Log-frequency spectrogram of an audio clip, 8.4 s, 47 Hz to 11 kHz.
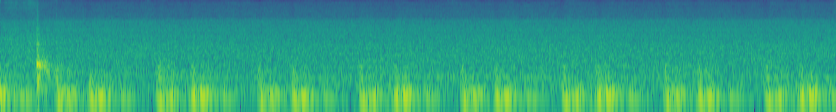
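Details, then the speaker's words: Normal human heartbeat played as a teaching example: soft, regular paired low lub-dub thumps at about 65 beats per minute over steady hiss; normal heart sounds. "这边有两段心音哦，播放给大家试试看。"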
